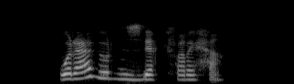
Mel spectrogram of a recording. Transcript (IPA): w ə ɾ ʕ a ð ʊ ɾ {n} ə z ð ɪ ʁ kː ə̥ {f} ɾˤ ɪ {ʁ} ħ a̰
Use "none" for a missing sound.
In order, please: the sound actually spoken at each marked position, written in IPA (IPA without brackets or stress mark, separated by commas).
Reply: n, f, none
